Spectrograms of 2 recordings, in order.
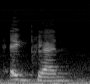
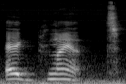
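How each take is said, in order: First: The final T sound is left off. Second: The final T sound is strongly stressed. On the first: The speaker calls it wrong. "except she pronounced it eggplan" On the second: The speaker calls it right. "emphasizing the T so vigorously"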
